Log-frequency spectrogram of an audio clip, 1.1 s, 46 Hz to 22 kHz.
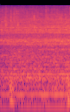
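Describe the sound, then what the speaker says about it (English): Air pressure forces leftover water out of a Tab 400 travel trailer's plumbing lines during winterizing, a steady, even rush of spraying water and air with no pauses. "the air pressure is filling the lines, and that's going to push any additional water out"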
